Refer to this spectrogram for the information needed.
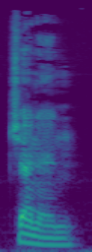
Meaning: The steroid-related portion of some types of glycosides
- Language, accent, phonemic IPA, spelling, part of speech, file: English, UK, /ˈd͡ʒɛ.nɪn/, genin, noun, En-uk-genin.ogg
